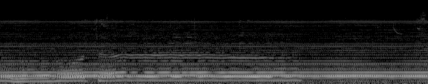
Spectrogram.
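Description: A man chanting wordlessly over a steady drone. His voice slides down in the first second, holds a long low note, and drops out about three seconds in, leaving the drone alone.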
